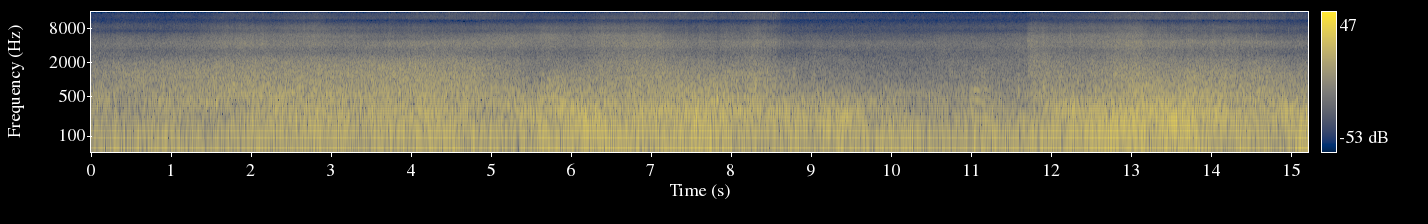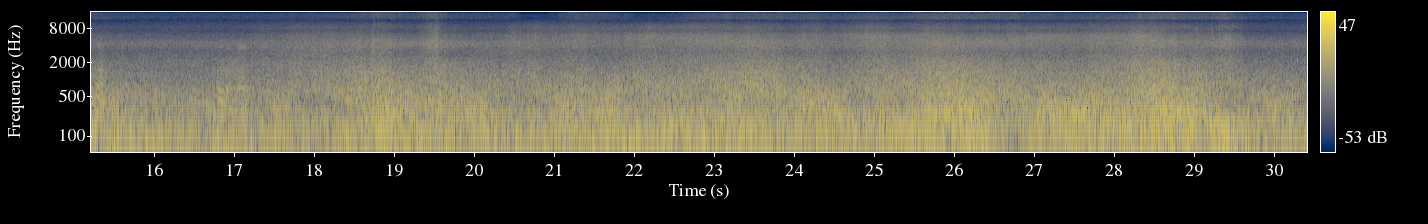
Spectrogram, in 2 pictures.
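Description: Rough high-tide surf surging and washing against a boulder revetment, swelling and easing every few seconds, with wind buffeting the microphone.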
